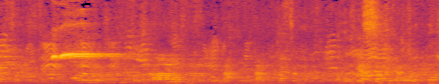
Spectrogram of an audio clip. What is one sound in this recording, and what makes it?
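Young men shout to each other across an outdoor field.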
